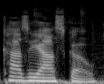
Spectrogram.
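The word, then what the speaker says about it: Kosciusko: But you pronounce it Kosciuszko.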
